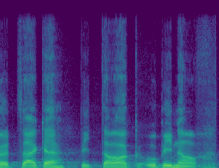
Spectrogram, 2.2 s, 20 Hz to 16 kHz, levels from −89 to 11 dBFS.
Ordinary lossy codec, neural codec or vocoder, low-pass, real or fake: none; autoencoder, 48 kHz, 32 numbers a frame, DAC-VAE, trained on Japanese speech; 14.4 kHz; fake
